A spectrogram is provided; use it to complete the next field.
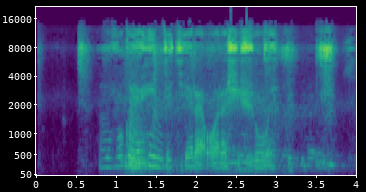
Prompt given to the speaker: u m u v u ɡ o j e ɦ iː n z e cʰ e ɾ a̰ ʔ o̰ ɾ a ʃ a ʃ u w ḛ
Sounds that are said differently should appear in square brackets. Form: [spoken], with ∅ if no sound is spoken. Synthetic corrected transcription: u m u v u ɡ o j [a] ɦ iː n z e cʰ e ɾ a̰ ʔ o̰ ɾ a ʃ [i] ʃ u w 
